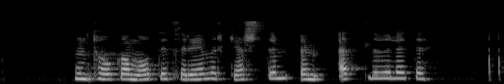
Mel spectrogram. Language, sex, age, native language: Icelandic, female, 13, Icelandic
